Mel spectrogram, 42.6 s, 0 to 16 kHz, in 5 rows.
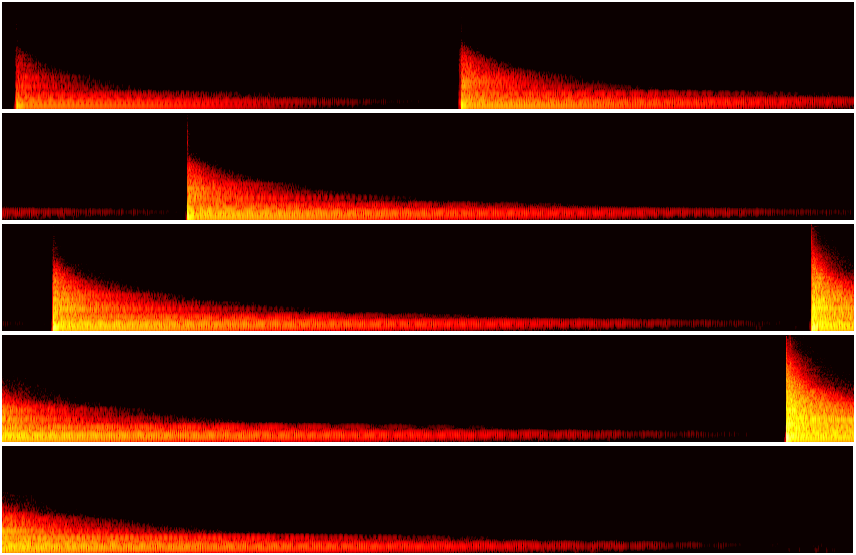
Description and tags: timpano, 64 cm diameter, tuned approximately to B.
played with a yarn mallet, about 3/4 of the distance from the center to the edge of the drum head (nearer the edge).
hit, percussion, timpani, drums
